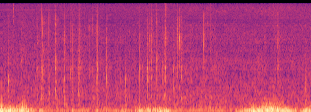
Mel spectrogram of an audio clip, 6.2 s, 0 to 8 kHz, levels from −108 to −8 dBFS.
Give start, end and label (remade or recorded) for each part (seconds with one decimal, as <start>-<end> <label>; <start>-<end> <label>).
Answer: 0.0-1.2 recorded; 1.2-2.9 remade; 2.9-3.7 recorded; 3.7-6.2 remade

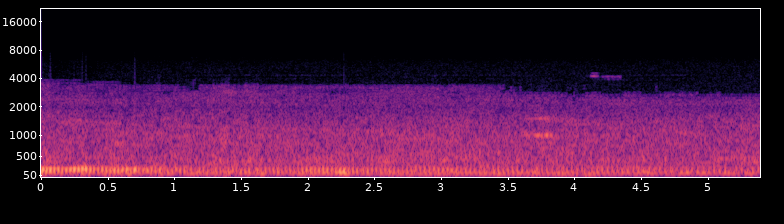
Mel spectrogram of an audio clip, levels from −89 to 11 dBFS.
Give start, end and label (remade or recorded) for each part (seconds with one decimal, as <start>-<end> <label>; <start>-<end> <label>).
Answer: 0.0-1.1 recorded; 1.1-2.4 remade; 2.4-2.9 recorded; 2.9-3.6 remade; 3.6-4.3 recorded; 4.3-4.9 remade; 4.9-5.4 recorded

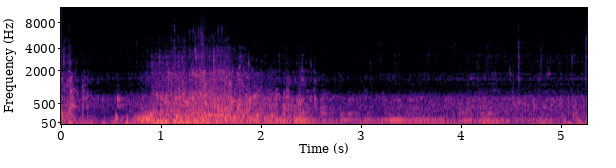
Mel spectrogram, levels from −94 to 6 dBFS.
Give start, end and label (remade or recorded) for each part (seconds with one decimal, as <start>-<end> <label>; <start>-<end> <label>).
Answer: 0.0-5.3 recorded

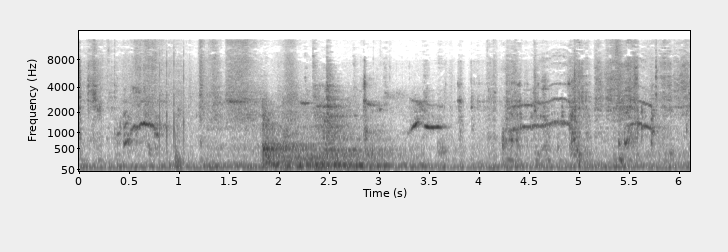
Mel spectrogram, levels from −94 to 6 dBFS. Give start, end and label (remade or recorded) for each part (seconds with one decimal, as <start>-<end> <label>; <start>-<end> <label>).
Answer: 0.0-6.1 remade

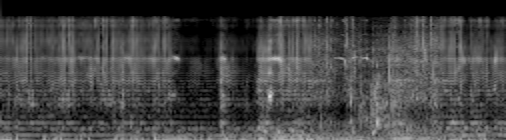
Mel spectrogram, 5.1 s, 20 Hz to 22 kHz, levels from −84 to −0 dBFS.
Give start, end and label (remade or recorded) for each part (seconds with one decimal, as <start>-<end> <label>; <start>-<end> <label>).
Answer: 0.0-3.1 remade; 3.1-4.4 recorded; 4.4-5.1 remade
